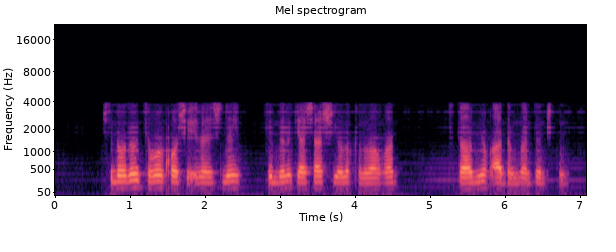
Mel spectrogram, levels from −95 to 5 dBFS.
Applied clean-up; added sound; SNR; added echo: neural separator model SepFormer DNS4.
